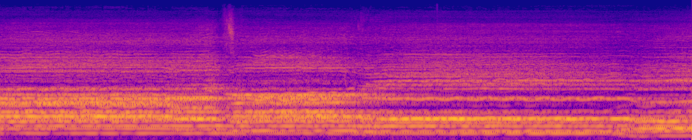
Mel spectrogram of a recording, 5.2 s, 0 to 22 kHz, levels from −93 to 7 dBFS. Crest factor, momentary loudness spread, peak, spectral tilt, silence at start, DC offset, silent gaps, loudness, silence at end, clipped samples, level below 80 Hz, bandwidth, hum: 12 dB; 4 LU; -2 dBFS; -4.5 dB/octave; 0 s; under 0.1%; none; -15 LUFS; 0 s; under 0.1%; -62 dBFS; 13 kHz; none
